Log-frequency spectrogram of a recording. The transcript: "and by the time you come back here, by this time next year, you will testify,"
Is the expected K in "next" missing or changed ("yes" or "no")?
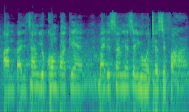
yes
